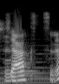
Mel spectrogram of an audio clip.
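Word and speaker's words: Jaxn: Wait, do you know that the first time I saw his name, so his last name is spelled J-A-X-N, I was so confused. I'm like, is it Jan? Like, is the X silent? But then I saw a YouTube video and it's like Jackson.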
